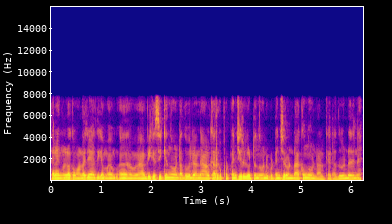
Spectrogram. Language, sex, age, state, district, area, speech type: Malayalam, male, 18-30, Kerala, Pathanamthitta, rural, spontaneous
